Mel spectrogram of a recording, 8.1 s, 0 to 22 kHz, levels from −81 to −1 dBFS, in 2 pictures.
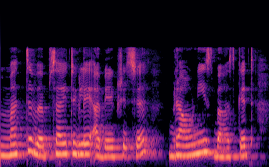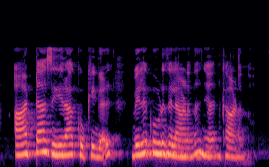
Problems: none marked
